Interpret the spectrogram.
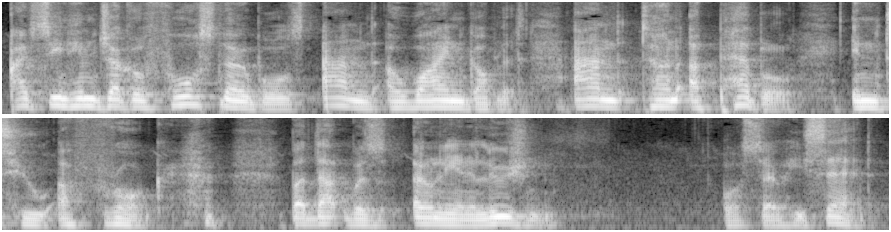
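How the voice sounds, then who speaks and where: An actor playing a genial, indulgent but shrewd Emperor in a radio drama, urbane and teasing in manner. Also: male voice, mid-range voice, normal speed, breathy edge, natural voice. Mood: amused, indulgent.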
